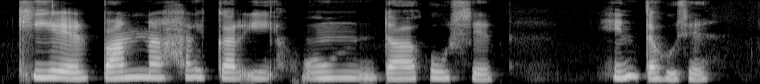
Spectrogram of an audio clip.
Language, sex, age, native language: Icelandic, female, 18-19, Icelandic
